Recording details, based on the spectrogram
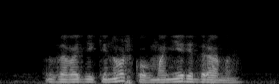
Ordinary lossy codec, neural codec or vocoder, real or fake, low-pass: AAC, 16 kbps; none; real; 7.2 kHz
